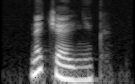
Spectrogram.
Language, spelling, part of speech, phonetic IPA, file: Russian, начальник, noun, [nɐˈt͡ɕælʲnʲɪk], Ru-начальник.ogg
- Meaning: chief, boss, superior, master, principal, commander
